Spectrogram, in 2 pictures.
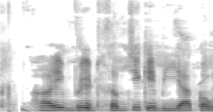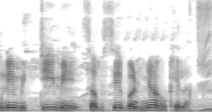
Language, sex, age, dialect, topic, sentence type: Bhojpuri, male, 25-30, Western, agriculture, question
